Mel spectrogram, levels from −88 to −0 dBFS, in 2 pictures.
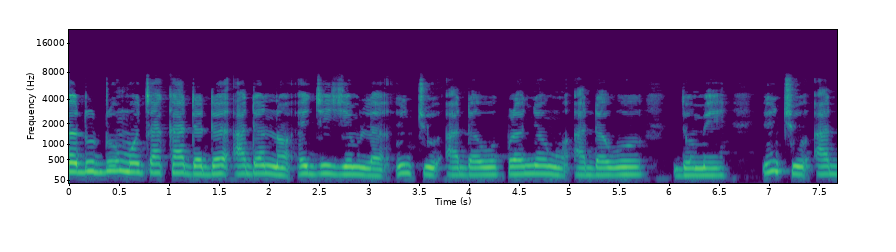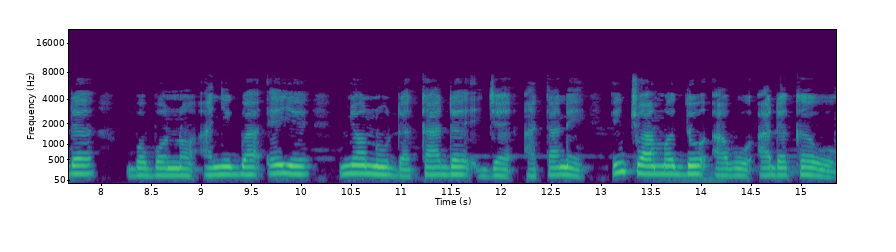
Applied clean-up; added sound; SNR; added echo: none; none; none; none.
